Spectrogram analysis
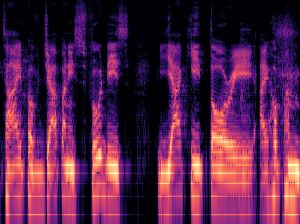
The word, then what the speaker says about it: yakitori: corporations his favorite type of japanese food is yakitori i hope i'm pronouncing it well welcome john very good japanese yeah it's good yeah yakitori yeah that's right yeah yeah cool what is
